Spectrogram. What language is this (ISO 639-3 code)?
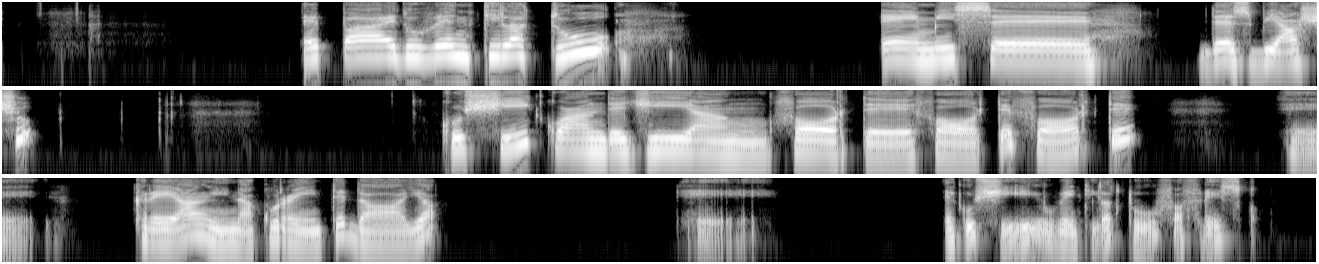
lij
